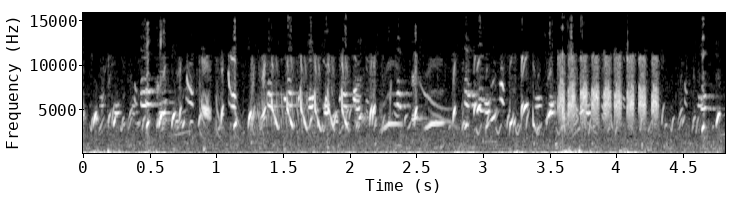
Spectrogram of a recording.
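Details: Goldfinch singing a fast, unbroken stream of bright, tinkling twitters and short buzzy trills, high-pitched and densely packed throughout, with low thumping rumbles underneath.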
